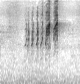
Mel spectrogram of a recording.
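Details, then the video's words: Flamboyan bird, said to answer noise immediately, utters a single quick series of about six buzzy, rattling pulses that grow louder toward the end, with low background hum. "KALO ADA SUARA BERISIK BURUNG FLAMBOYAN INI LANGSUNG NYAUT"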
